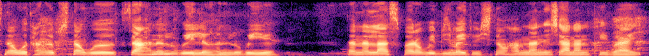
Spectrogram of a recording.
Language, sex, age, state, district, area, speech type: Bodo, female, 60+, Assam, Kokrajhar, urban, spontaneous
